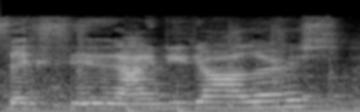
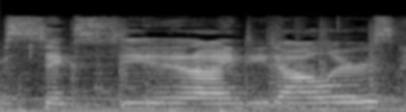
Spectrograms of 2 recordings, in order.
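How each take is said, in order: First: The consonants are slurred and unclear. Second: Some consonants are clear, others still slurred. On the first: The speech was still impaired after healing began. "I would really hear it in pricing" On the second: The speech was partly recovered. "After a while, it became"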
